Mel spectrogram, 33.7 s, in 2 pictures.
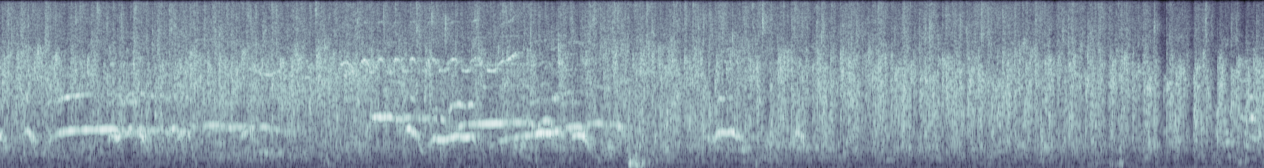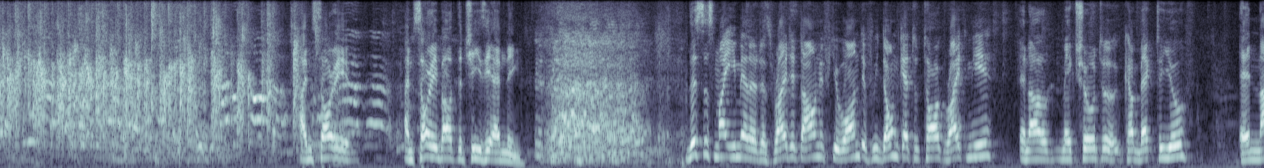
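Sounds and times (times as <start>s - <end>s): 
audience whooping and cheering: 0.0s - 12.4s, 16.2s - 21.9s
thunderous audience applause: 0.0s - 21.6s
speech: 20.9s - 21.6s, 22.2s - 24.2s, 26.0s - 32.8s, 33.4s - 33.7s
laughter: 24.0s - 26.0s.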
